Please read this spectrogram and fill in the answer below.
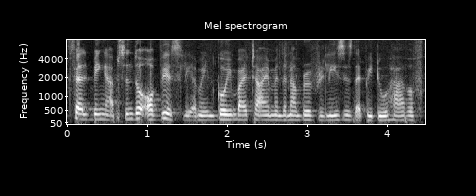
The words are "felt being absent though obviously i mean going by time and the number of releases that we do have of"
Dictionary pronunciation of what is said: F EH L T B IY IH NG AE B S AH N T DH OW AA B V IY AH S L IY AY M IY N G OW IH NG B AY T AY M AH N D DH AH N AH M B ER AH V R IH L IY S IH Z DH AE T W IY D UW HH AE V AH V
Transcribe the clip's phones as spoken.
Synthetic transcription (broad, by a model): F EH L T B IY IH NG AE B S AH N T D OW AA B V IY AH S L IY AY M IY N G OW IH NG B AY T AY M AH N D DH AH N AH M B ER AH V R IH L IY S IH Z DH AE T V IY D UW HH AE V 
